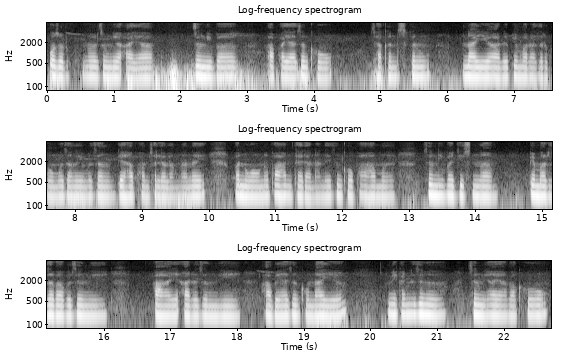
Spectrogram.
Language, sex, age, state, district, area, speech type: Bodo, female, 18-30, Assam, Baksa, rural, spontaneous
